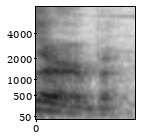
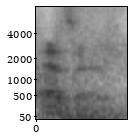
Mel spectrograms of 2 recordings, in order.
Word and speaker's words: ESRB: I've never heard someone actually sound out those letters before. How have you not? ESRB. Wait. What is Ezerb. ESRB? Yeah, that's what Yes. I'm saying. Who does that? Who does that? It's Ezerb. No, it's E ESRB. No. Okay. When has it ever been Ezerb?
